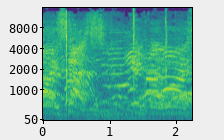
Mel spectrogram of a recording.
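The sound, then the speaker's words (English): A crowd chants together in loud, sustained unison, many voices blending into a steady rhythmic roar with a few sharp shouts cutting through. “I got a chant going.”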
